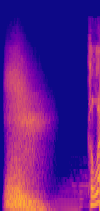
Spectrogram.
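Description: A whoosh sound effect for a logo intro: one swoosh lasting about a second with a low rumble under it, fading out into a faint low tone. A man starts speaking near the end.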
